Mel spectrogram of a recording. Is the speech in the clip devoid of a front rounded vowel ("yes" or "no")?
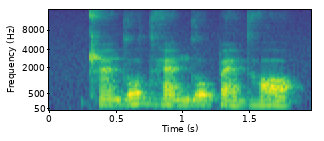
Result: yes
